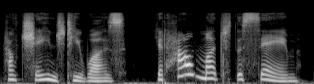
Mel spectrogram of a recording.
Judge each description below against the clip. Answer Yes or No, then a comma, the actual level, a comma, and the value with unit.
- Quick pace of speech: No, average, 170 wpm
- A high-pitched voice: Yes, high, 220 Hz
